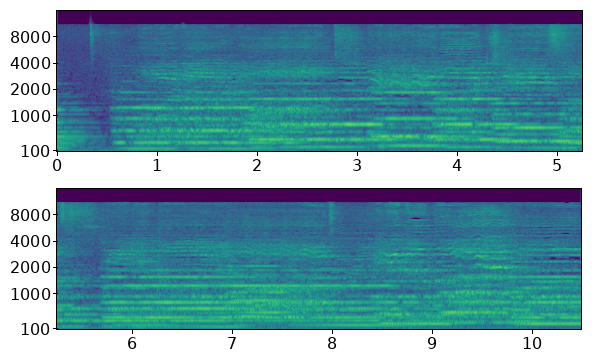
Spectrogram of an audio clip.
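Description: Church choir singing, coming in about half a second in after a sustained organ chord breaks off.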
